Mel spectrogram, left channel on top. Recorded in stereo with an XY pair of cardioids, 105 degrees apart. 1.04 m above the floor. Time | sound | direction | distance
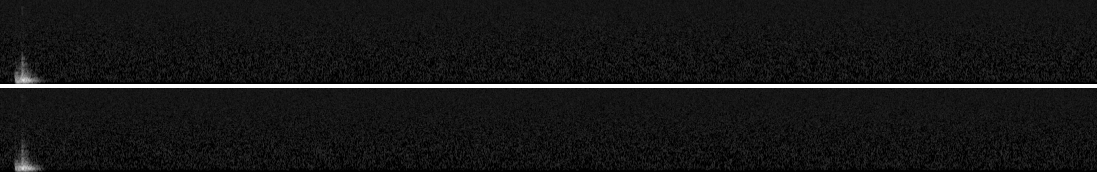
0.1 | a thud | 10° left | 2.5 m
